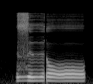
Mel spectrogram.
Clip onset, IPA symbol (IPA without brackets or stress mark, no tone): z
